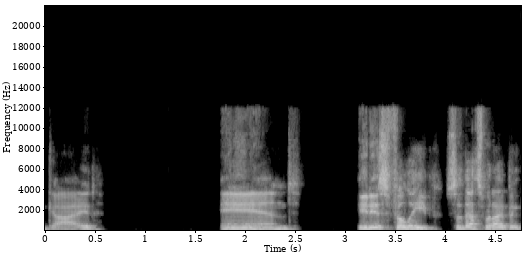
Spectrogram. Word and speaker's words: Philippe: And see, you got to go to the pronunciation guide, and it is Philippe.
